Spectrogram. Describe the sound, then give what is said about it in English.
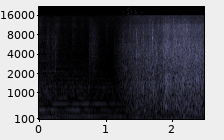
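Gentle water laps and washes steadily along the shoreline of a Lake Superior bay, a soft continuous splashing that swells slightly louder toward the end, with a faint low motor-like hum early on. “As water laps along a Lake Superior bay,”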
